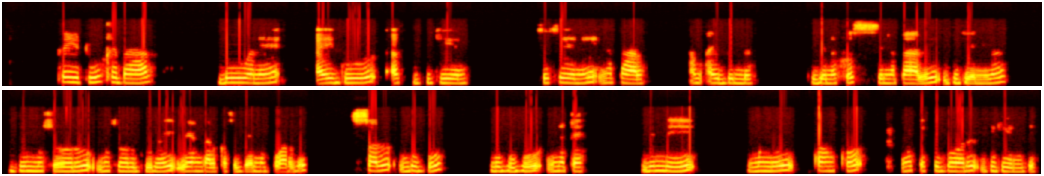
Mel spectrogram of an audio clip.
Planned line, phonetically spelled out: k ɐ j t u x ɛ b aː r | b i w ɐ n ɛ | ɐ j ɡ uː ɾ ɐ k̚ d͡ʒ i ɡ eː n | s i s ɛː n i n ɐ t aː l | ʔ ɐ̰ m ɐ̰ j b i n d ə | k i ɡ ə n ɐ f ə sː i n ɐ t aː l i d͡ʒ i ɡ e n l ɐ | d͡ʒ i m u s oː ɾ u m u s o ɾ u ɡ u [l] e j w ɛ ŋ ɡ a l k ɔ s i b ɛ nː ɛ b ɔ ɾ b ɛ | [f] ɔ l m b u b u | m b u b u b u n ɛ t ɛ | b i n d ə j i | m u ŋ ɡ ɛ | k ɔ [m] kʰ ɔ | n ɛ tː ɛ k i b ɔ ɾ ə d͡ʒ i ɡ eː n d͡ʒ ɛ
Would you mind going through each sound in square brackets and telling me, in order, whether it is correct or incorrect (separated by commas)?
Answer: incorrect, incorrect, incorrect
